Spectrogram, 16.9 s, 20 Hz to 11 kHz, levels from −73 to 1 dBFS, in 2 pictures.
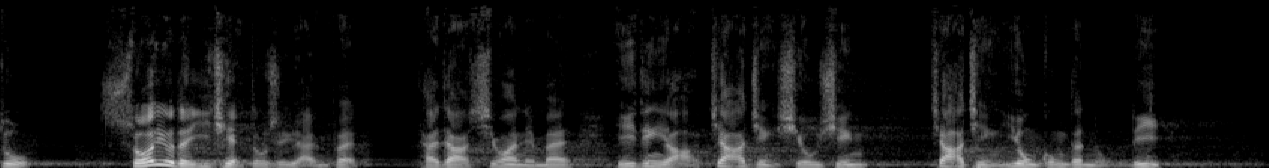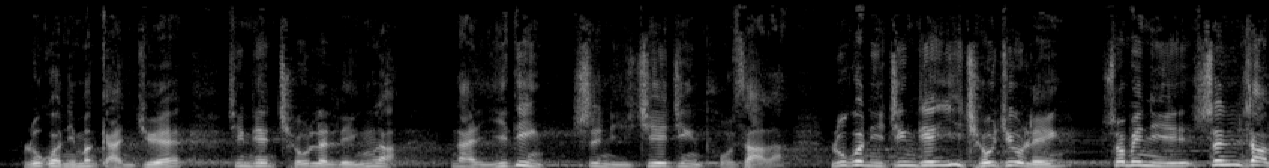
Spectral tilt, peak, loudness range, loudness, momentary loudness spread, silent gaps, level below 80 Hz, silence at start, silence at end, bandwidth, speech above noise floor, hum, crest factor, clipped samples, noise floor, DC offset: -5.5 dB/octave; -2 dBFS; 7 LU; -25 LUFS; 12 LU; none; -74 dBFS; 0 s; 0 s; 11 kHz; 32 dB; none; 22 dB; under 0.1%; -56 dBFS; under 0.1%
